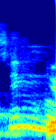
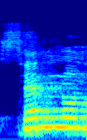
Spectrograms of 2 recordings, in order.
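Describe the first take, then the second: First: The first vowel sounds like 'i'. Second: The first vowel sounds like 'e'. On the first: The speaker calls it right. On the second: The speaker calls it wrong. "সেন্নুন বলা যাবে না"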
